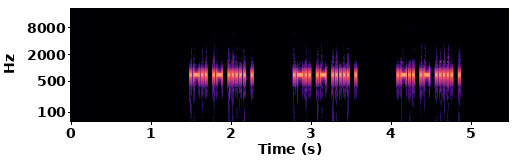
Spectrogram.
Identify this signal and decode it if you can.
Morse code, heard as a keyed tone, about 53 wpm, 700 Hz. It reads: LA5E LA5E LA5E
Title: DXCC-100 Call Signs - 4 Characters - Repeated 3x - 50wpm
